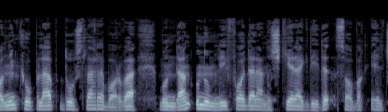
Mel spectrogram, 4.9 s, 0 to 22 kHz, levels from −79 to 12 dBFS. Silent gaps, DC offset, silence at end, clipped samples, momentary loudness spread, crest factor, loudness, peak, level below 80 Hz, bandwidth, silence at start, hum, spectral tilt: none; under 0.1%; 0 s; under 0.1%; 6 LU; 20 dB; -20 LUFS; 0 dBFS; -60 dBFS; 11.5 kHz; 0 s; none; -5 dB/octave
